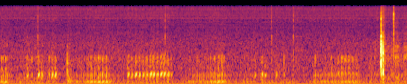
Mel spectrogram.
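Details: Indoors, Velo the cat, wedged behind a book shelf, gives a quiet, steady purr of repeated low pulses, ending with a couple of loud sharp knocks.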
